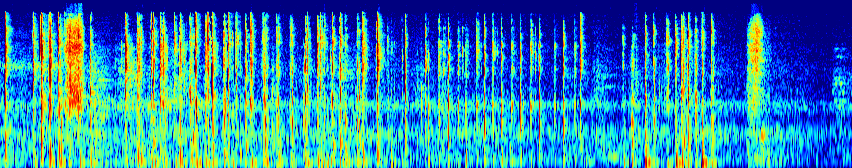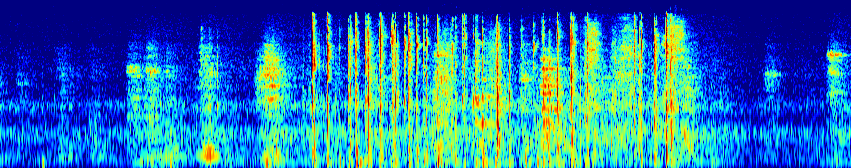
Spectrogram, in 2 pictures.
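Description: Fast typing on a computer keyboard, dense bursts of close clicking keystrokes with short pauses, alone without voices.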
